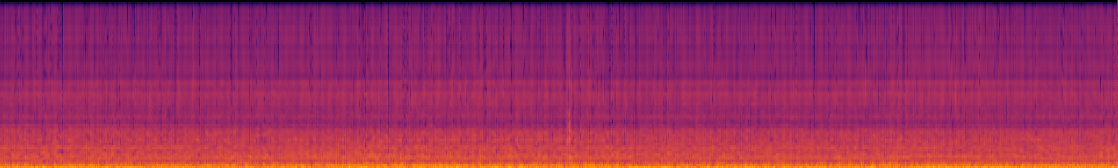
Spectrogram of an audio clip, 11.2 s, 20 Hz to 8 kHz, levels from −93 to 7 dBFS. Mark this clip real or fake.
fake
